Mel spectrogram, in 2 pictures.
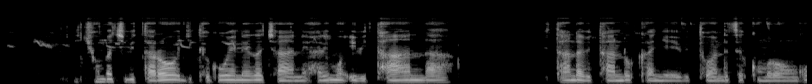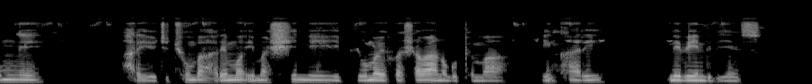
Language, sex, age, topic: Kinyarwanda, male, 18-24, health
